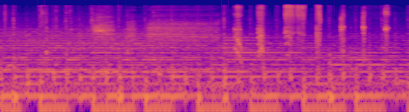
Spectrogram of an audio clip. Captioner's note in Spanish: Sonidos de besos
